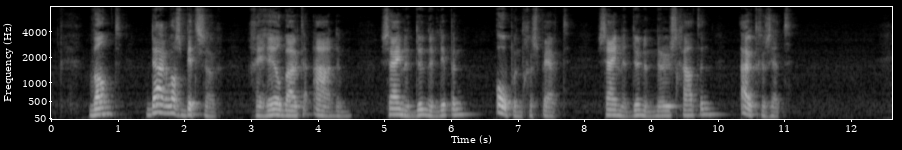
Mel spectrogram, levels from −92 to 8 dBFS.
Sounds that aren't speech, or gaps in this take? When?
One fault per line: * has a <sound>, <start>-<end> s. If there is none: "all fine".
all fine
